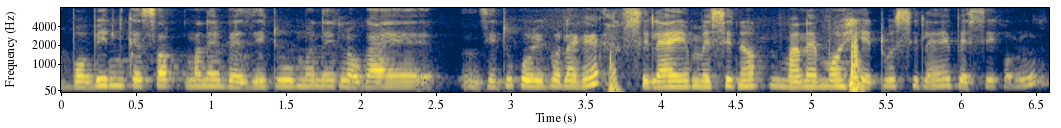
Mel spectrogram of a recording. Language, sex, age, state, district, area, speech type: Assamese, female, 30-45, Assam, Sivasagar, rural, spontaneous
